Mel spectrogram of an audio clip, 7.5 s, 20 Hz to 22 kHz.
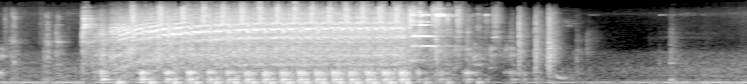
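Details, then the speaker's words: PowerBoss 5500 W generator, Briggs & Stratton 9.5 hp OHV, rebuilt from parts: fires and runs briefly at a quick steady beat, then dies; a wire was touching, likely grounding the ignition out. "is that touching something oh it's touching all right we gotta wrap it around something okay i think it was grounding itself out"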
